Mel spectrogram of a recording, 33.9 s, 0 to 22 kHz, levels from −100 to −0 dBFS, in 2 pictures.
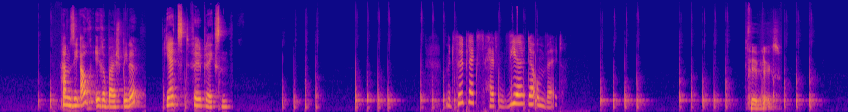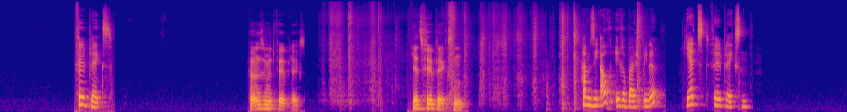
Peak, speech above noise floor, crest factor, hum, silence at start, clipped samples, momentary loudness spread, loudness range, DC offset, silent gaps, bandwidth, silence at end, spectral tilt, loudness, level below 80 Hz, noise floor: -6 dBFS; 58 dB; 24 dB; none; 1 s; under 0.1%; 23 LU; 19 LU; under 0.1%; none; over 20 kHz; 1.95 s; -4 dB/octave; -27 LUFS; -66 dBFS; -84 dBFS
